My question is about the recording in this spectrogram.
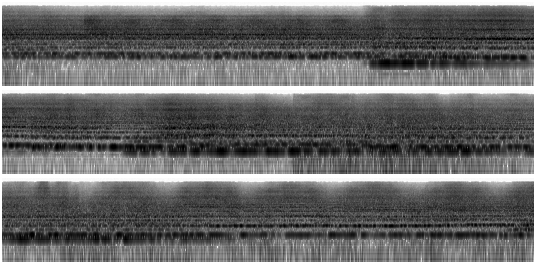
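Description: Novation Summit polyphonic synthesizer playing sustained pad chords that change slowly: new chords come in about a quarter and about halfway through. A fuller, lower layer joins just past the middle.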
